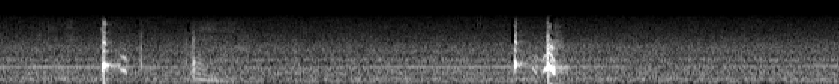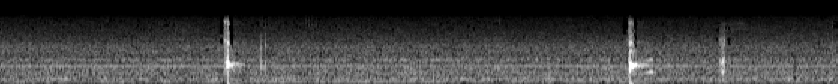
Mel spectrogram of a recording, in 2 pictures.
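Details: Baby with hiccups: sharp, brief hiccup sounds recurring irregularly, about five in eight seconds, over quiet room hum; hiccups.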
